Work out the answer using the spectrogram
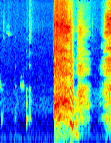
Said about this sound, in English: Oh, there we go. That was an abortive sneeze. Made the chimes ring. Sorry. I should lean away from the microphone when I do that. I apologize. It's what I get for being out in the garden.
